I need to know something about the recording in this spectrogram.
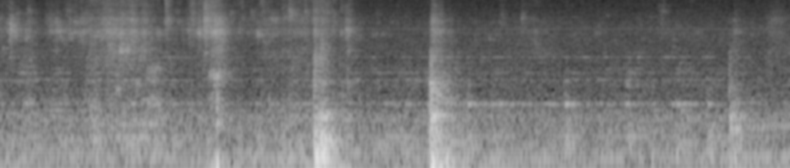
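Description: Water pours from a plastic pitcher into a bathtub.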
